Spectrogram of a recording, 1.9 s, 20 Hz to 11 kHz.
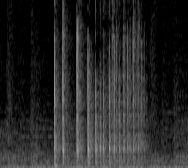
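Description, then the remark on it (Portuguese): A twenty-sided die clatters across a hard surface: several sharp clicks at first, then a quick run of smaller, rapid ticks as it tumbles and settles. No one speaks. “Um D20 mais um”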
